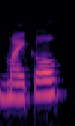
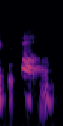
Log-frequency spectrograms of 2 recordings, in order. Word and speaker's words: Michal: It looks like it's pronounced Michael, No. M-I-C-H-A-L, but it's no. McCall.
